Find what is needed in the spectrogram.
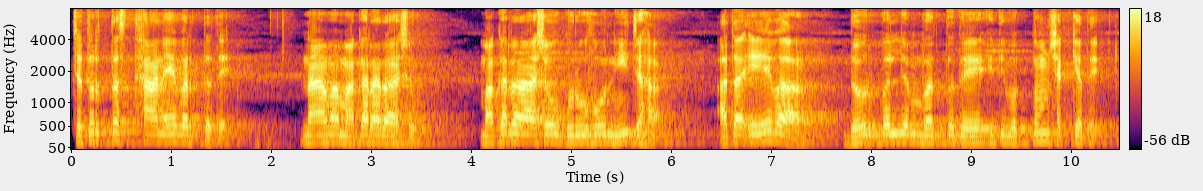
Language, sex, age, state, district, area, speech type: Sanskrit, male, 18-30, Karnataka, Uttara Kannada, rural, spontaneous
